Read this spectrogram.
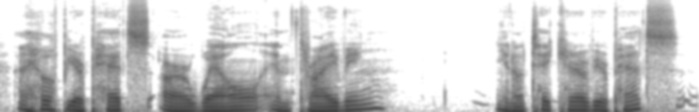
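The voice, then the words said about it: Flat monotone voice. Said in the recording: “my monotone voice”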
